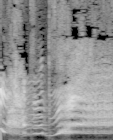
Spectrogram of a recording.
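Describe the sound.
A shrill, piercing vocal screech mimicking a pterodactyl, rising and wavering with a brief dip in the middle before climbing again, loud for about a second and a half.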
